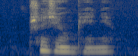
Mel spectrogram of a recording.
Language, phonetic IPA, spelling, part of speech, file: Polish, [ˌpʃɛʑɛ̃mˈbʲjɛ̇̃ɲɛ], przeziębienie, noun, LL-Q809 (pol)-przeziębienie.wav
